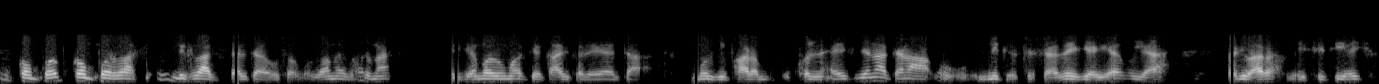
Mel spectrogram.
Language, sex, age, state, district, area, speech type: Maithili, male, 60+, Bihar, Saharsa, urban, conversation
